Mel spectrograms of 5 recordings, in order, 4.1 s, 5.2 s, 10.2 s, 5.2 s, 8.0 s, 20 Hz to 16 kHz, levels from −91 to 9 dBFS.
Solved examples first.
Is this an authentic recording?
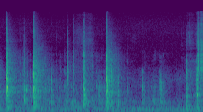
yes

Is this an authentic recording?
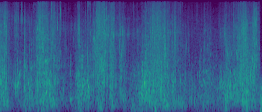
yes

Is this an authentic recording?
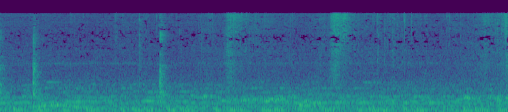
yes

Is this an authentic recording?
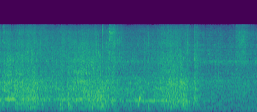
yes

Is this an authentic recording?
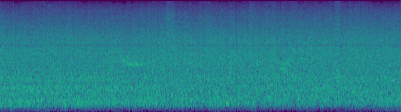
no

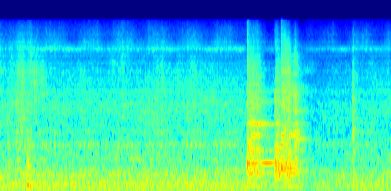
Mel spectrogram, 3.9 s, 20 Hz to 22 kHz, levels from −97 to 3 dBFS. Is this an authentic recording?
no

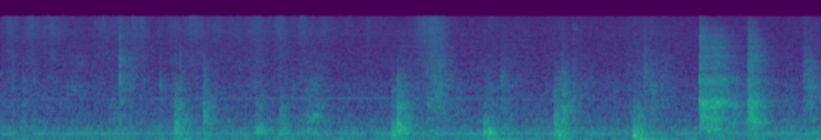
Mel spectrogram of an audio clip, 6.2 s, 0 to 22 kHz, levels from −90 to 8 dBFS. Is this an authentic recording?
yes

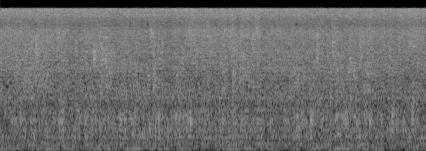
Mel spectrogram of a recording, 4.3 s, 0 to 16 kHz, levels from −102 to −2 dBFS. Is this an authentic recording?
yes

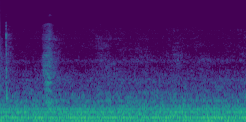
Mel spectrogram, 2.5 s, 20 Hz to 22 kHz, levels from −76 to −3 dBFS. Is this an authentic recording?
yes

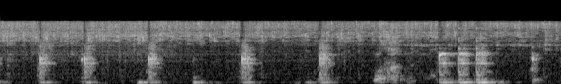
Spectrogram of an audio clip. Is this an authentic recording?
yes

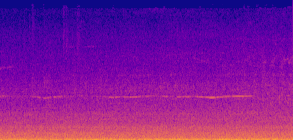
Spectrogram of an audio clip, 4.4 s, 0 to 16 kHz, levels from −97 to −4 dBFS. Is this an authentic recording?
yes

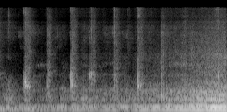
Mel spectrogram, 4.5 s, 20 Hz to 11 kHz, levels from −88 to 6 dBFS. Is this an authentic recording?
no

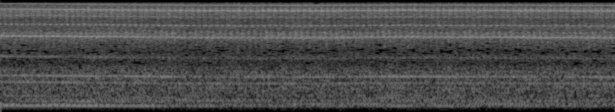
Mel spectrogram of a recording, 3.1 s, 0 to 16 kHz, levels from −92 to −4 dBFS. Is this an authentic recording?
yes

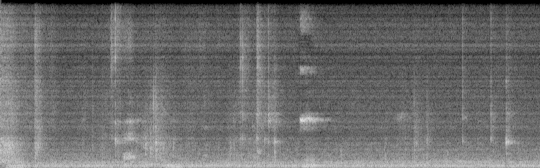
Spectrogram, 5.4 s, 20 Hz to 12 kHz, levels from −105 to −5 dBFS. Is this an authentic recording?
no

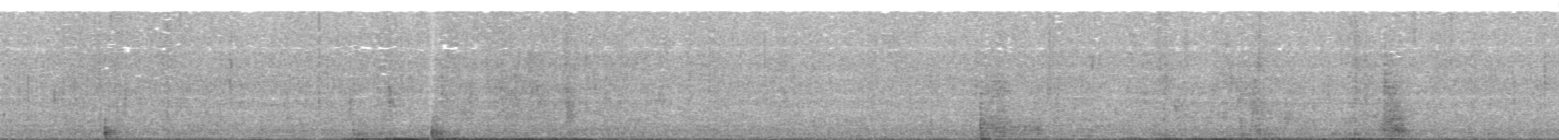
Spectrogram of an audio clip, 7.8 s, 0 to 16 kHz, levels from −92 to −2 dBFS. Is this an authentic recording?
yes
